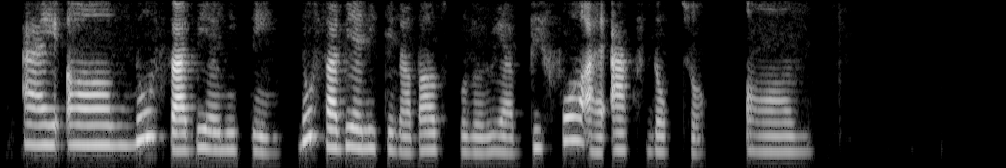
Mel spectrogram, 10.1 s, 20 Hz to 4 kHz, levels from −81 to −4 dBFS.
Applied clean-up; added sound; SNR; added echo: none; none; none; none.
